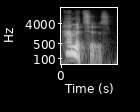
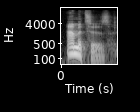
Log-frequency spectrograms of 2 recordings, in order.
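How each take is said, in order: Both takes have the same delivery.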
